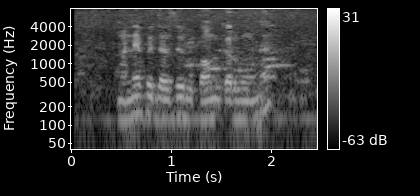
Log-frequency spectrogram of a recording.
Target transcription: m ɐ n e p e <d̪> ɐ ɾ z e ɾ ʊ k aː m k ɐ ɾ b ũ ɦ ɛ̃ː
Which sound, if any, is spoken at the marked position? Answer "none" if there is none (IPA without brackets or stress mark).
d̪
